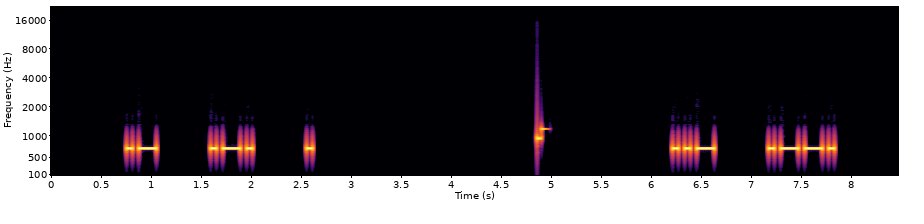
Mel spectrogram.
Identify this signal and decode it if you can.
Morse code, heard as a keyed tone, about 20 wpm, spaced as for 11 wpm, 700 Hz. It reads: ARE UP
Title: 3x Character Spacing - Top 100 Words - 20wpm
